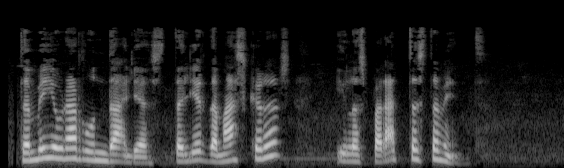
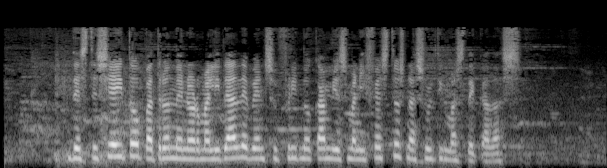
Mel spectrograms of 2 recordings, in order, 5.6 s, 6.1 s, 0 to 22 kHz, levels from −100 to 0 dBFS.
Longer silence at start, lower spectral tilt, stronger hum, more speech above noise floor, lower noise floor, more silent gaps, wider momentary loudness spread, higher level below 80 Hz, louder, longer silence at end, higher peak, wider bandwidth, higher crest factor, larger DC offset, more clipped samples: about the same, 0.2 s vs 0.25 s; first, -5.5 dB/octave vs -3 dB/octave; neither; first, 41 dB vs 33 dB; first, -69 dBFS vs -55 dBFS; neither; second, 8 LU vs 12 LU; second, -84 dBFS vs -68 dBFS; second, -29 LUFS vs -22 LUFS; first, 1.1 s vs 0.85 s; second, -10 dBFS vs -4 dBFS; about the same, 11.5 kHz vs 11.5 kHz; about the same, 20 dB vs 18 dB; neither; neither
